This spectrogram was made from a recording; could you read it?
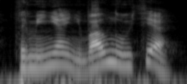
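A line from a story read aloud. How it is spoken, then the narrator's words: Grumbling. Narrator (Russian): проворчал Кувалда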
